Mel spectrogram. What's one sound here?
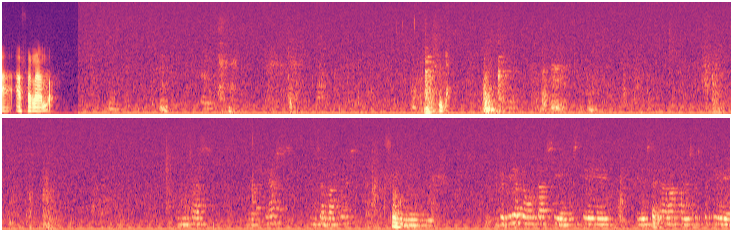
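A middle-aged man speaks calmly into a microphone, heard over a loudspeaker in a large room.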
